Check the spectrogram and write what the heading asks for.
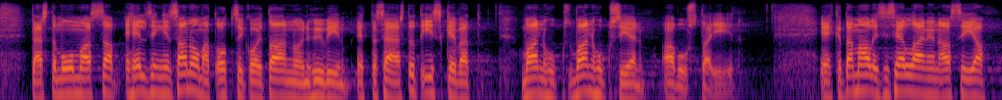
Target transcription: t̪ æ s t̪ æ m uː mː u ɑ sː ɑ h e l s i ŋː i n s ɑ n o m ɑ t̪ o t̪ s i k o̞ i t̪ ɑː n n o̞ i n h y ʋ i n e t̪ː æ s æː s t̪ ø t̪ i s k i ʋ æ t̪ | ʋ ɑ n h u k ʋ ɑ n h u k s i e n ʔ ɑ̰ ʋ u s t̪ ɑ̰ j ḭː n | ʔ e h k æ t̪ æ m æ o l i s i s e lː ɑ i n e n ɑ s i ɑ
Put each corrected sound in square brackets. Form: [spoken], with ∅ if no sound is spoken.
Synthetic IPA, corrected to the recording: t̪ æ s t̪ æ m uː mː u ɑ sː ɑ h e l s i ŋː i n s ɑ n o m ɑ t̪ o t̪ s i k o̞ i t̪ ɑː n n o̞ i n h y ʋ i n e t̪ː æ s æː s t̪ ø t̪ i s k [e] ʋ æ t̪ | ʋ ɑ n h u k ʋ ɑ n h u k s i e n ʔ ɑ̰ ʋ u s t̪ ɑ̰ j ḭː n | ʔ e h k æ t̪ æ m æ o l i s i s e lː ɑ i n e n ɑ s i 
